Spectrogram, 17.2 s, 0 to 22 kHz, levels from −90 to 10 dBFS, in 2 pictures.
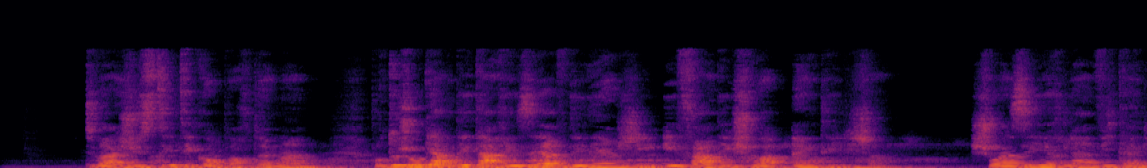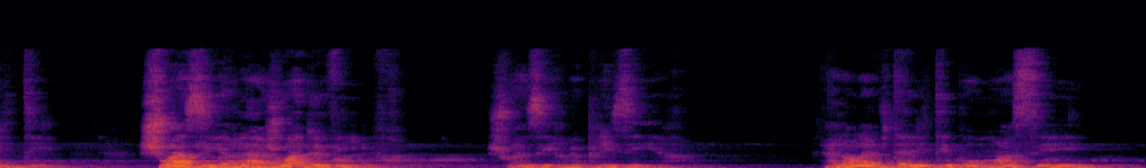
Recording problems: off-mic speech; far
room echo; noticeable; dies away in 0.5 s
echo of what is said; faint; throughout; 350 ms later, 20 dB below the speech

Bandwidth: 15.5 kHz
